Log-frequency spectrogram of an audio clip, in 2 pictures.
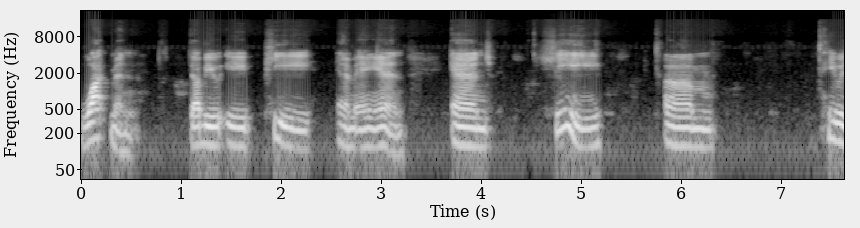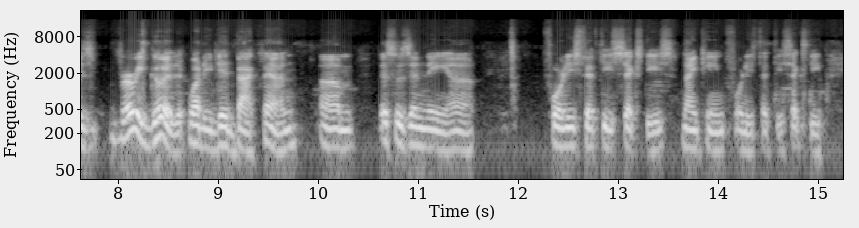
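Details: Adult man with aphasia after three strokes, the first on September 26, 2011. He initially could not read, write or speak well, and his grammar and syntax were damaged. He had seven months of speech therapy plus an aphasia group, and his speech greatly improved over ten years. Aphasia.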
